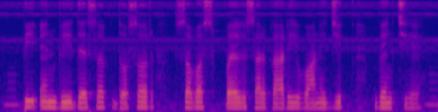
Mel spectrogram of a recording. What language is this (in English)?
Maithili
